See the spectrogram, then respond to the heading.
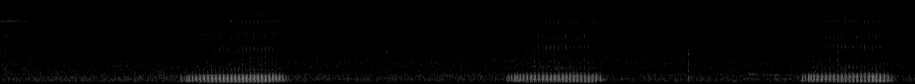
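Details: Snoring in Paco, a French bulldog, as he falls asleep: three loud, rattling snores about three seconds apart over a quiet background.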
